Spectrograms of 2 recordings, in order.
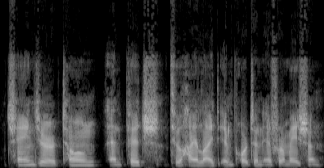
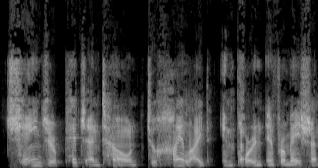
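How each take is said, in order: First: It is said flatly, with little change in pitch. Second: It is said lively, with clear changes in pitch. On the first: The speaker calls it wrong. "very monotone" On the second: The speaker calls it right. "this is the way you should say it"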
